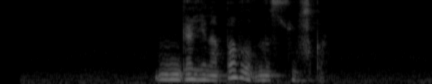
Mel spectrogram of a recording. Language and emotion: Russian, neutral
